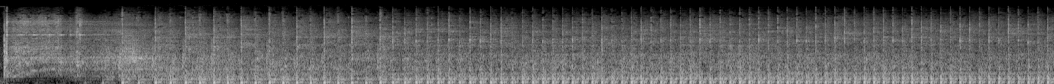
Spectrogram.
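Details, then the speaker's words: 1974 John Deere 112 after swapping 12 hp Kohler K301 for 16 hp Kohler K341: a few cranking turns, then fires immediately and settles into steady, even single-cylinder thump with no misses, a clean healthy start. "that is impressive wow that basically took right off I thought this is going to take a little bit of effort more than likely to get started up wow that Lit right off"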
